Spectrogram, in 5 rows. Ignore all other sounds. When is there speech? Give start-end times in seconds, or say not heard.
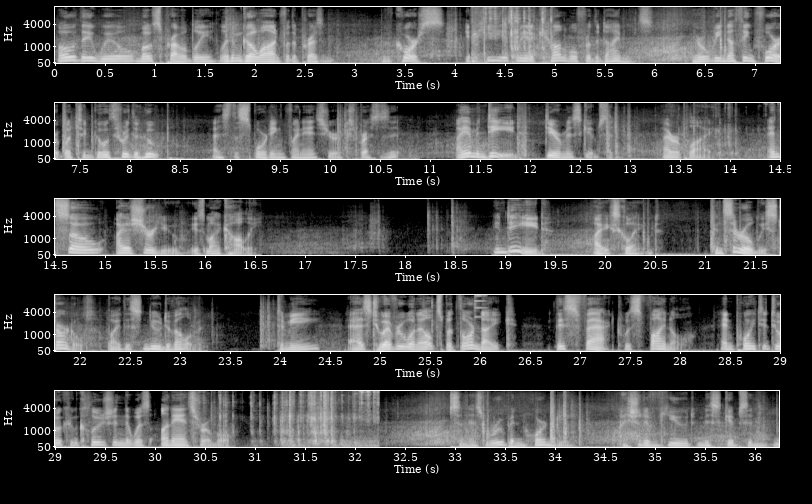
0.0-16.5, 18.9-23.2, 23.9-30.8, 33.0-36.2.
